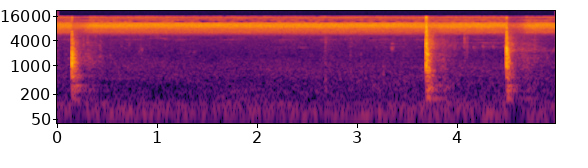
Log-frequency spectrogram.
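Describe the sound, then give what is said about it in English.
Cicadas in a bush drone steadily in a high, unbroken buzz that runs the whole time. Three sharp knocks cut through it, one at the start and two close together near the end. “Yeah, if it's not the blackbirds, the great-tailed grackle, then it's the cicadas, you know?”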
